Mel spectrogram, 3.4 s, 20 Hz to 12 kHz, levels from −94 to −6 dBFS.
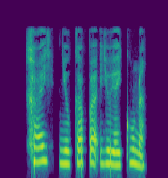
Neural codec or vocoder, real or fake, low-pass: none; real; 7.2 kHz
